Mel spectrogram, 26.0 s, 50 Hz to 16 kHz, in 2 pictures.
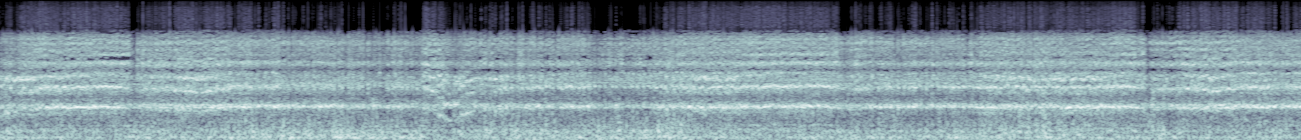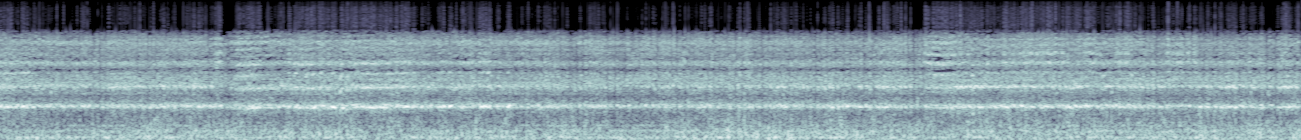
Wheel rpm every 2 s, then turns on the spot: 120, 220, 180, 230, 230, 220, 220, 230, 220, 230, 230, 230, 240.
none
